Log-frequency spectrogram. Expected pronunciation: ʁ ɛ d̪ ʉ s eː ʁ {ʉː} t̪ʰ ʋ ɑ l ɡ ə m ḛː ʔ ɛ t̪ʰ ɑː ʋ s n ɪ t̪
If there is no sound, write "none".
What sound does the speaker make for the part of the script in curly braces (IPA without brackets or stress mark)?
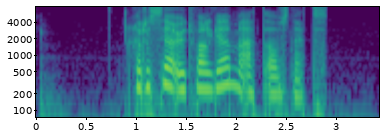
ʉː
